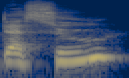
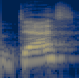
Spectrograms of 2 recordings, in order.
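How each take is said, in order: First: A clear u vowel is heard after the s. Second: It ends on the s with no vowel. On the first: The speaker calls it wrong. "It's not desu" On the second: The speaker calls it right. "Notice how there's no oo"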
